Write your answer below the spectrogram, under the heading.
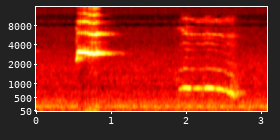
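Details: African grey parrot, a six-month-old pet, giving a loud high piercing whistle, then after a pause a lower, longer whistle that holds steady and drops at the end; quiet room background.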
